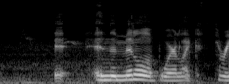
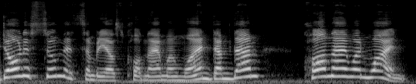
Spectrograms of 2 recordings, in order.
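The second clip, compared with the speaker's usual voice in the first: retold parent's urgent order, building to a raised voice; exasperated scolding; 7 semitones higher, 4 dB louder than usual. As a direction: scold with pitch climbing, ending high and loud. Scolding daughter to call 911.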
